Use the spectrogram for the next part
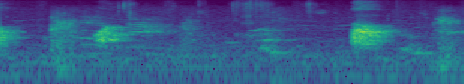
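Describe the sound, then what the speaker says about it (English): Several dogs barking and yipping in short agitated bursts indoors, with the loudest bark near the middle and a person's voice speaking faintly around them. "Hang on, my dogs are freaking out."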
